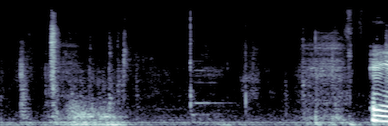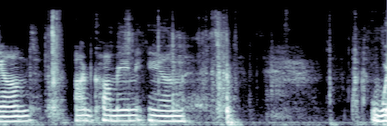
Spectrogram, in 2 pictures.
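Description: A woman humming a few short wordless notes about halfway through, over faint rustling of a plastic stencil being handled, with a single sharp knock near the end.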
